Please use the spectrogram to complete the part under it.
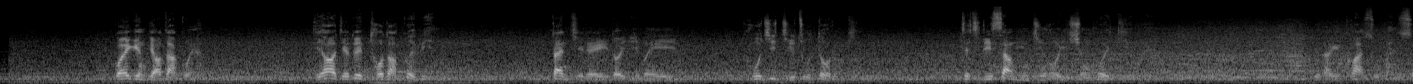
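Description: A middle-aged man speaks firmly into a phone.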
